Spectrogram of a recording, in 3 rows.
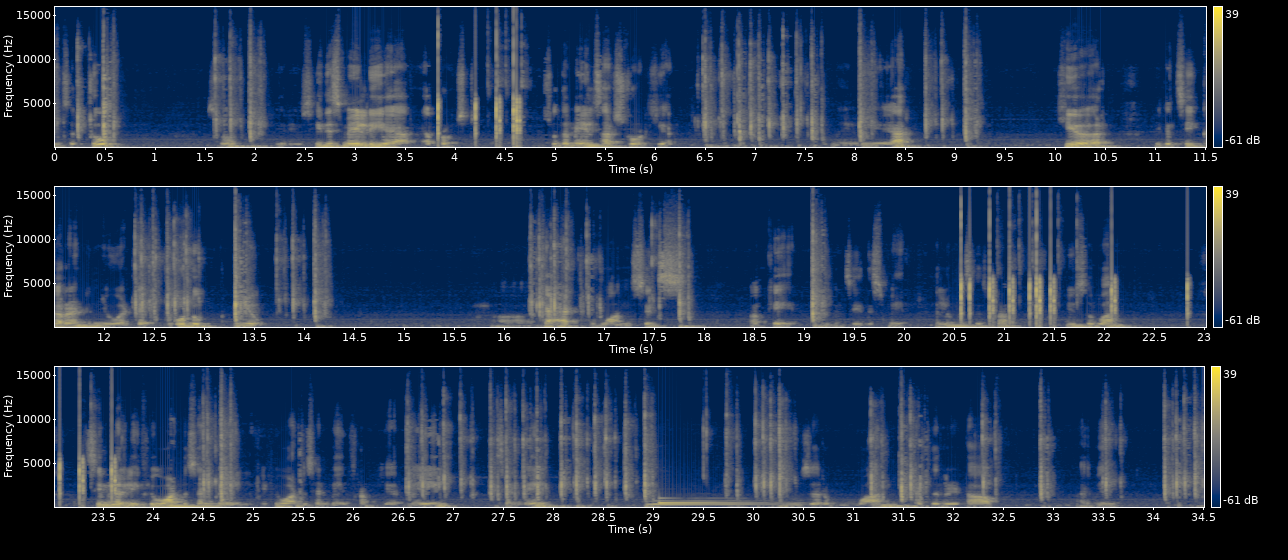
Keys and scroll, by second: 0.0-1.6 typing, 1.9 Return, 6.2-8.7 typing, 8.0 Return, 9.1 Return, 12.0-13.7 typing, 14.1 Return, 16.0-17.3 typing, 17.7 Tab, 19.1 Return, 24.2-25.0 typing, 26.3-34.5 typing.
